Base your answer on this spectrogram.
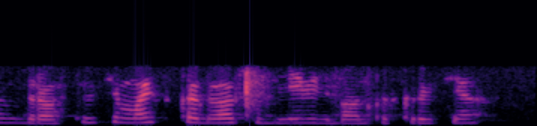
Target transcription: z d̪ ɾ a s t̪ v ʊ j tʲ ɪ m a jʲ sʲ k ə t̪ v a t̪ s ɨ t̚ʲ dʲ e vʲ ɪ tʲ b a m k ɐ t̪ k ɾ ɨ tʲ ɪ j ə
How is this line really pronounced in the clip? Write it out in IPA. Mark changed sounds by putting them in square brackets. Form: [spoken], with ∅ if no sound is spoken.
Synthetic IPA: z d̪ ɾ a s t̪ v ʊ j tʲ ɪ m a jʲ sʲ k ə [d̪] v a t̪ s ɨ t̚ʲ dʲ e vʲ ɪ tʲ b a [n] k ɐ t̪ k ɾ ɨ tʲ ɪ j ə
